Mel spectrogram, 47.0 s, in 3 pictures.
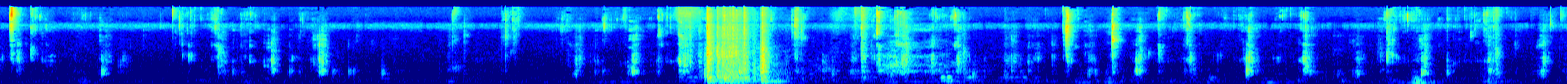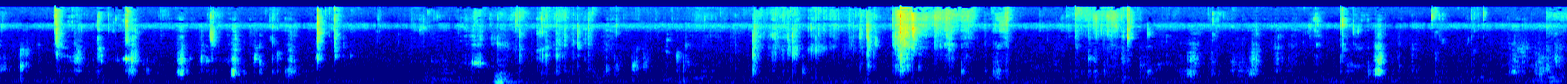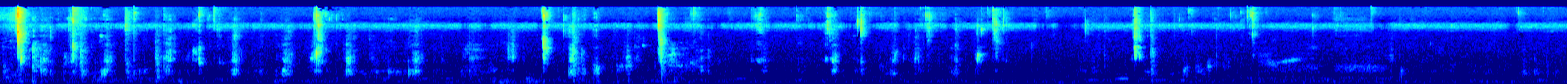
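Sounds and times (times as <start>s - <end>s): person chewing meat: 8.6s - 19.2s, 26.4s - 30.2s.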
